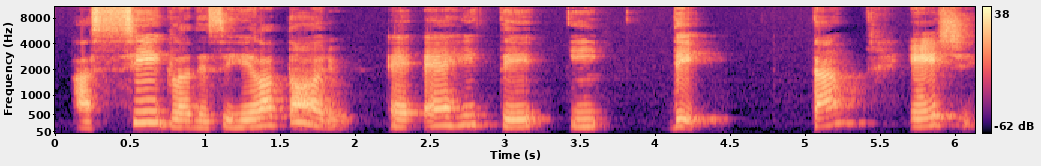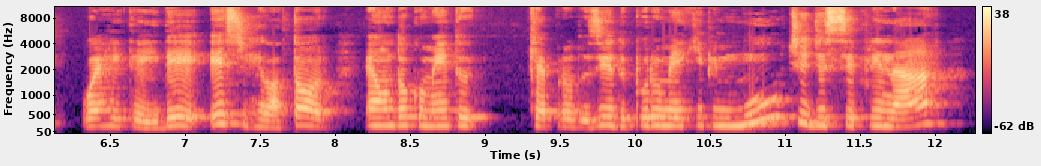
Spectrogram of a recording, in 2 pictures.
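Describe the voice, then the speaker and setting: A woman's fairly high voice with ordinary pitch variation and very even loudness. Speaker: teacher. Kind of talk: lecture. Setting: livestream.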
